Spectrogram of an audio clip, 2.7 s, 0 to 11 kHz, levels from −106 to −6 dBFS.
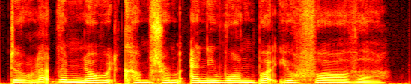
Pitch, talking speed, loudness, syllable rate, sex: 230 Hz, 260 wpm, -14 LUFS, 6.5 syllables/s, female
